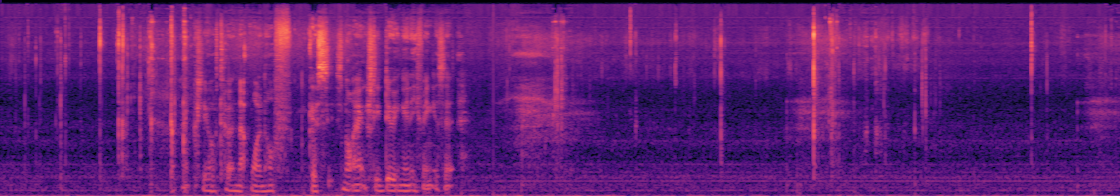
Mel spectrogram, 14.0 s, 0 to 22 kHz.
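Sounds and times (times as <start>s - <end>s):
faint electrical hum: 0.0s - 14.0s
small parts and tools clicking: 6.8s - 11.8s.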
